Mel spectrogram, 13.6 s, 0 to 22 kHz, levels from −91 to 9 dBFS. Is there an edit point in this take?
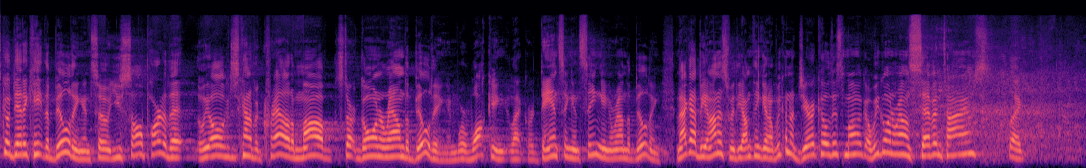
yes; 1 cut; at 8.4 s

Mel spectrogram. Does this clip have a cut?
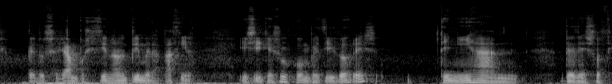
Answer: no; 0 cuts

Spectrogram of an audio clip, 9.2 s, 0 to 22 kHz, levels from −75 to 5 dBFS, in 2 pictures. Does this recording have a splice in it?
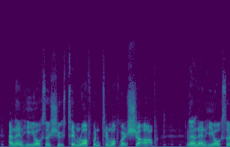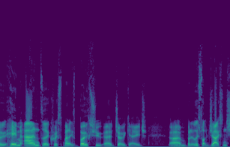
no; 0 cuts

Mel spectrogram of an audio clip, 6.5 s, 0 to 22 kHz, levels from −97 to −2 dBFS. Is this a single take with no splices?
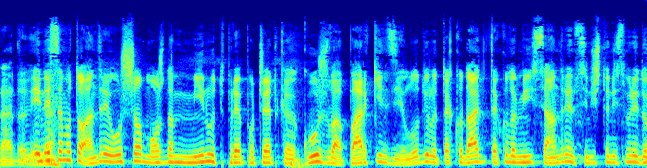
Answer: yes; 0 cuts

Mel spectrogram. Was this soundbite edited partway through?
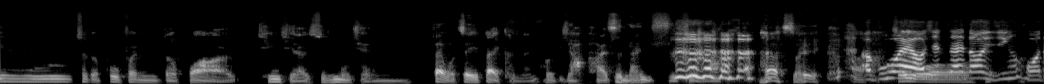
no; 0 cuts

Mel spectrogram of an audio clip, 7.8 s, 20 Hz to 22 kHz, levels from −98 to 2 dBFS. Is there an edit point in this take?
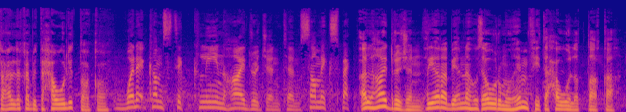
yes; 3 cuts; at 1.4 s, 5.3 s, 6.0 s

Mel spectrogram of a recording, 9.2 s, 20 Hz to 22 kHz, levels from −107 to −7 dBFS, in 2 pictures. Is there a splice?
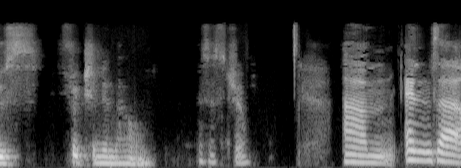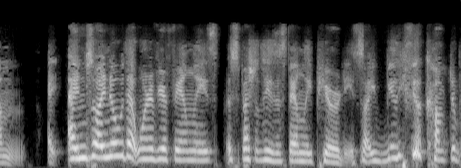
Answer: no; 0 cuts

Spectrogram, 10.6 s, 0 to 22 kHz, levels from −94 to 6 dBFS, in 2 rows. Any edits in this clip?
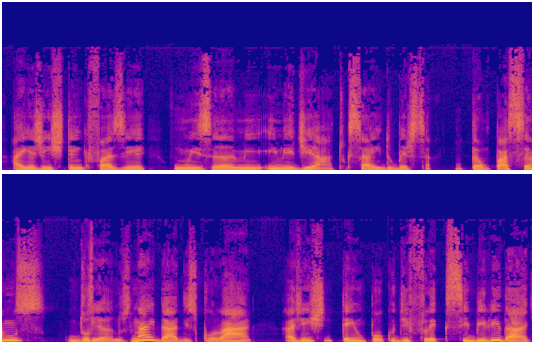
yes; 3 cuts; at 3.4 s, 4.4 s, 6.2 s

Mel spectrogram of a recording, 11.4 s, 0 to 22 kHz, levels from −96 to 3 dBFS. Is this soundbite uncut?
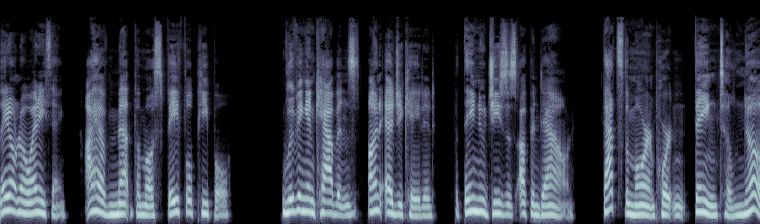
yes; 0 cuts

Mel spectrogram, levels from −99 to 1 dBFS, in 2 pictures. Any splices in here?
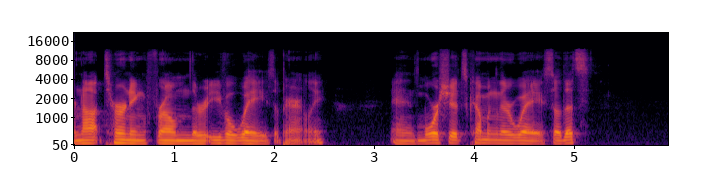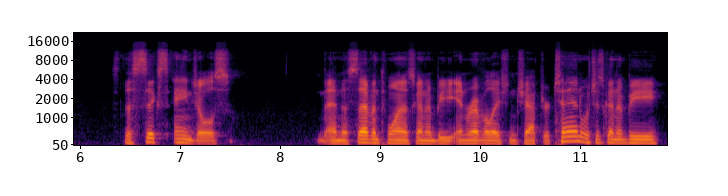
yes; 1 cut; at 3.4 s

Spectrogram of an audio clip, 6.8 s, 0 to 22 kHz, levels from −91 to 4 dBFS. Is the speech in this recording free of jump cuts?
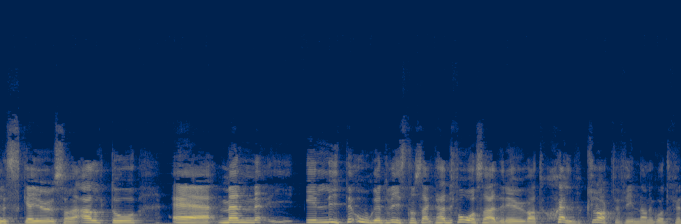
no; 2 cuts; at 3.1 s, 4.5 s

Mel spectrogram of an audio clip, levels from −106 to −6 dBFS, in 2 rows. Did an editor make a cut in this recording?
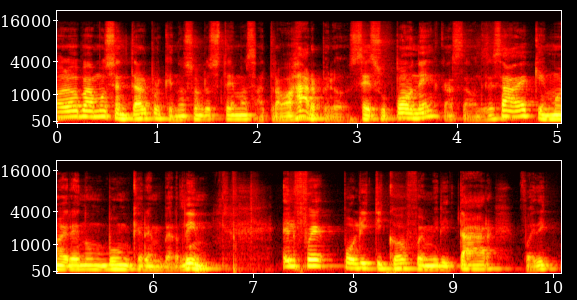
yes; 1 cut; at 2.0 s

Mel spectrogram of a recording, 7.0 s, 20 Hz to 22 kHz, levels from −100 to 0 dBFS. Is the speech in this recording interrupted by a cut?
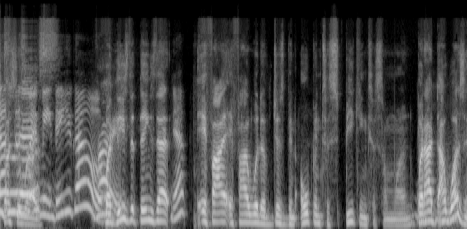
no; 0 cuts

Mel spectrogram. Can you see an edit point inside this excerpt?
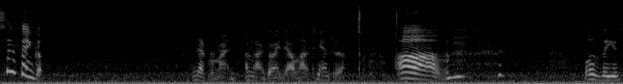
no; 0 cuts

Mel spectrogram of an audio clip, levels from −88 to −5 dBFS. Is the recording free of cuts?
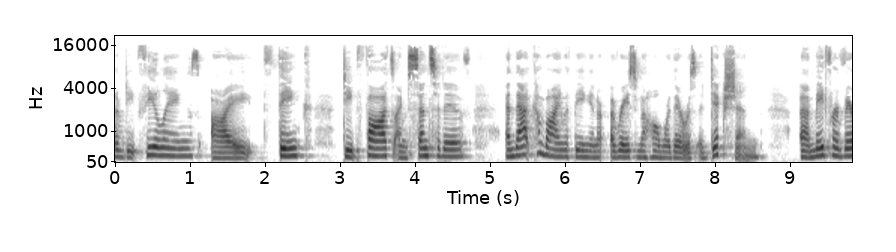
yes; 0 cuts

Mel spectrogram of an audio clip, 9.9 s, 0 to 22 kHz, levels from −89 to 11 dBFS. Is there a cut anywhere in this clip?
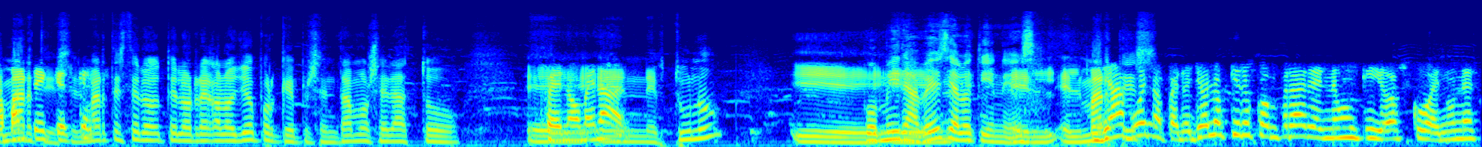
no; 0 cuts

